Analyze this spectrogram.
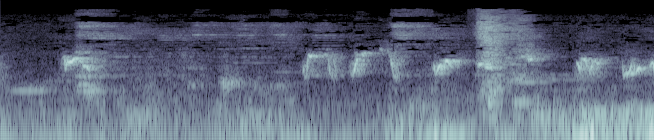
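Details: Rapid, energetic yellow-vented bulbul song in ropelan style: a few spaced sharp chirps, then a burst of quick falling whistled notes and a brief harsh high note, with a faint low rumble underneath.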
